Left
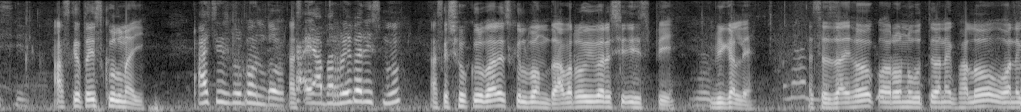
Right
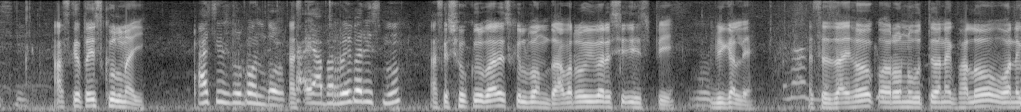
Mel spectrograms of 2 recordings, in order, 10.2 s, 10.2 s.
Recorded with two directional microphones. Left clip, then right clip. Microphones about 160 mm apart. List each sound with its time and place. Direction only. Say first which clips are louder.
0.5 s speech: right 1 dB; 20° left (ahead or behind)
2.0 s speech: right 2 dB; 5° right (ahead or behind)
4.3 s speech: right 1 dB; 20° left (ahead or behind)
